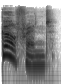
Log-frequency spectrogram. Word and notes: girlfriend: British English

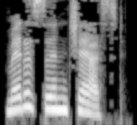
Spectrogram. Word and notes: medicine chest: British English

